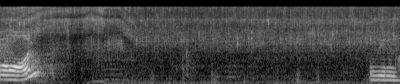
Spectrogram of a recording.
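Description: Butter sizzling and bubbling as it melts in a hot kadai, a steady high-pitched hiss.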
